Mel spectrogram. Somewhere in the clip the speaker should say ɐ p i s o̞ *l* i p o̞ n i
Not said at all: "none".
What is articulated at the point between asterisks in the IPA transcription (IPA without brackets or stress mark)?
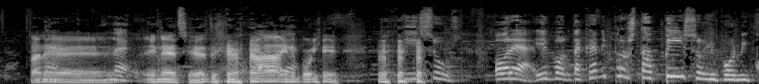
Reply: l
